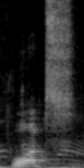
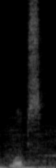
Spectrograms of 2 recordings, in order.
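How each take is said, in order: First: High, rising exclamation; mock-innocent oops. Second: Very soft little slip of a word; understated oops. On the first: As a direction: pitch it up as a showy admission. Performed repeat owning up to mistake. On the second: Real, not acted. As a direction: murmur it quietly to yourself. Small first reaction to own mistake.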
